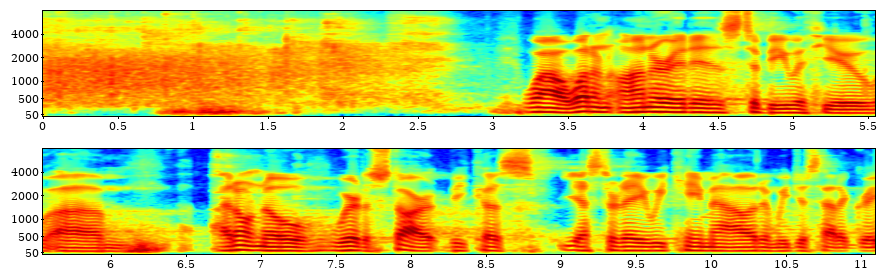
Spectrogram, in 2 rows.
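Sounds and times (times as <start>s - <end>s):
audience applause welcoming a pastor: 0.0s - 2.4s
speech: 3.2s - 11.0s.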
